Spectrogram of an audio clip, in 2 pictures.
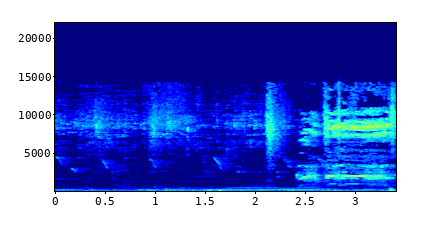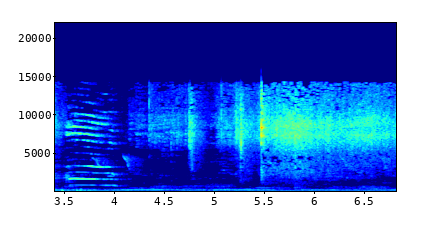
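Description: A rooster crowing once, about two and a half seconds in, the call held and then falling in pitch over about a second and a half, above a steady low hum.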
